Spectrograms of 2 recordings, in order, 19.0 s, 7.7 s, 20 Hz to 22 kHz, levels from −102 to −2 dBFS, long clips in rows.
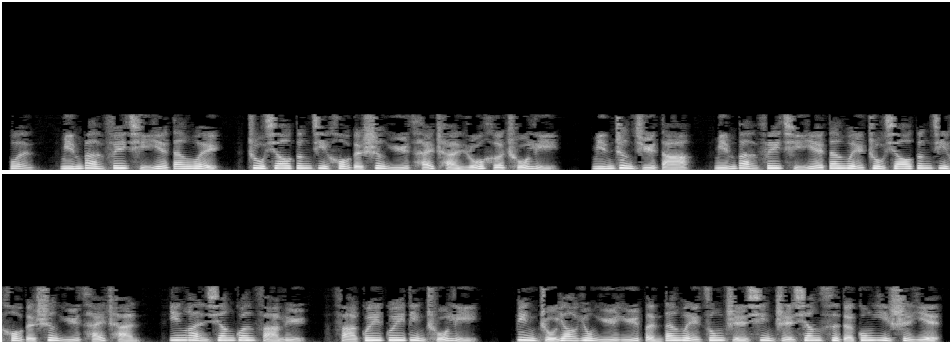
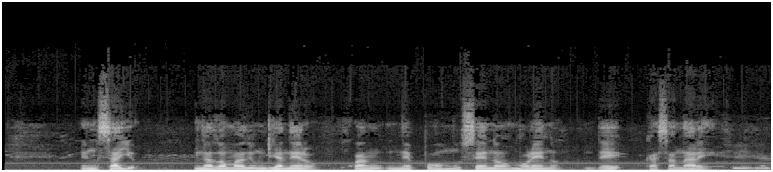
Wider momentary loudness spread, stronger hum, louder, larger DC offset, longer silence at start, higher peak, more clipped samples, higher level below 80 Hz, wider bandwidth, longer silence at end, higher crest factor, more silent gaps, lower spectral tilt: second, 7 LU vs 15 LU; neither; first, -18 LUFS vs -24 LUFS; first, 2% vs under 0.1%; second, 0.05 s vs 0.8 s; first, -4 dBFS vs -8 dBFS; neither; second, -52 dBFS vs -46 dBFS; second, 7.6 kHz vs 11 kHz; about the same, 0 s vs 0 s; about the same, 14 dB vs 18 dB; first, 5.77-5.88 s, 14.46-14.56 s vs none; about the same, -5.5 dB/octave vs -5.5 dB/octave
